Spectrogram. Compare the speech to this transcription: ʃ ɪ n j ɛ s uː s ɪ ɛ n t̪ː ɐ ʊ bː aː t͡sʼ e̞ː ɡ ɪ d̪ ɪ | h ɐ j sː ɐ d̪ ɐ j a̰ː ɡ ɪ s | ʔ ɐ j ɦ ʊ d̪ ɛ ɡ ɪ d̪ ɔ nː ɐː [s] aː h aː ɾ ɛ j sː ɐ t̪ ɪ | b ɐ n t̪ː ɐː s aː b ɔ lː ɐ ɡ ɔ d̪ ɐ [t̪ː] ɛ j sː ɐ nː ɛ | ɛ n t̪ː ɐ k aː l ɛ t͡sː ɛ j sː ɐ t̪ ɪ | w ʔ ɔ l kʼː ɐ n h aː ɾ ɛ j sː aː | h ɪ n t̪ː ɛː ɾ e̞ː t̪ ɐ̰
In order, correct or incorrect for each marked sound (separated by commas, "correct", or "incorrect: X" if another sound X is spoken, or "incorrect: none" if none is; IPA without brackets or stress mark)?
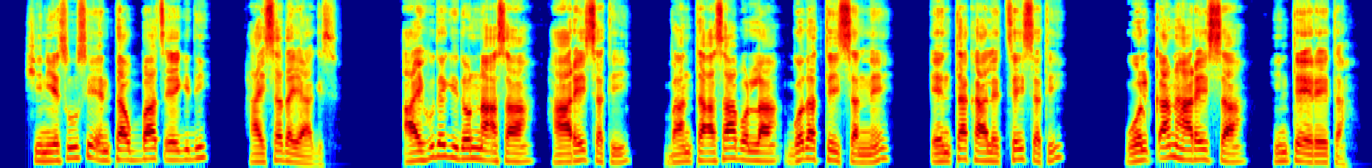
correct, correct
